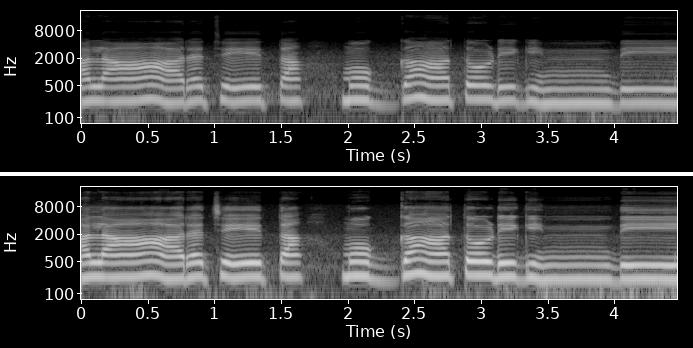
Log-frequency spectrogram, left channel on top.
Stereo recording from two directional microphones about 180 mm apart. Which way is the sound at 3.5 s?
30° right (ahead or behind).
